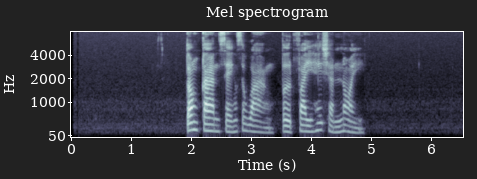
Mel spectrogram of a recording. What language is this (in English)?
Thai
